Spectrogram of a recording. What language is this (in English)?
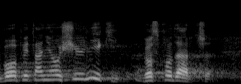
Polish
